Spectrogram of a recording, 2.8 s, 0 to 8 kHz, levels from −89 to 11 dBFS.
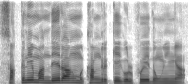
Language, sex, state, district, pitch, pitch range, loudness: Garo, male, Meghalaya, West Garo Hills, 165 Hz, 150-190 Hz, -17 LUFS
